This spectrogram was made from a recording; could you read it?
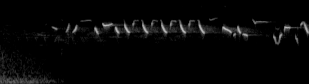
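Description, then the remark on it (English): A wren sings a rapid, high-pitched song of tumbling trills and sharp notes, loud, after a brief low rumble at the start. “Evelyn Cook from Metallic says, the mystery bird is a wren.”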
